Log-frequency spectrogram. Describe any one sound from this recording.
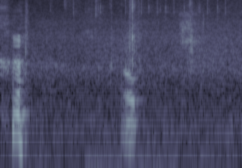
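A skeleton's bones rattle.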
